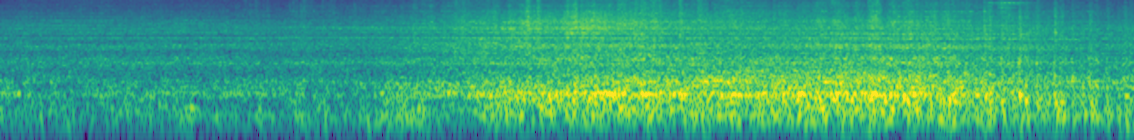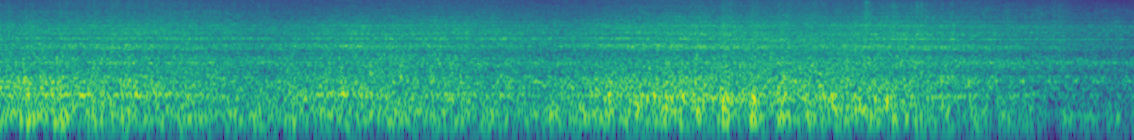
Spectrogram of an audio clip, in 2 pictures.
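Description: InterCity Notte passenger coaches rolling past along the rails. The train noise builds to its loudest about six to ten seconds in, swells again later, then fades as the train draws away.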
